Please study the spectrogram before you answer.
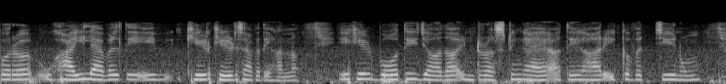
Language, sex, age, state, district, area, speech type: Punjabi, female, 18-30, Punjab, Mansa, rural, spontaneous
